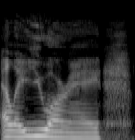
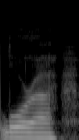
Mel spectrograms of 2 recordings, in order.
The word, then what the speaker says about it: Laura: Uh because my name is Laura, L A U R A, but most people say it Laura, but it's Laura.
